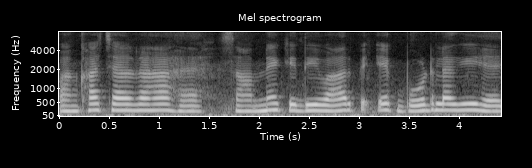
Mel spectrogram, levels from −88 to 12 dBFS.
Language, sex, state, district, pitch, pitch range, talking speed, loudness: Hindi, female, Jharkhand, Palamu, 210 Hz, 190-220 Hz, 160 wpm, -13 LUFS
